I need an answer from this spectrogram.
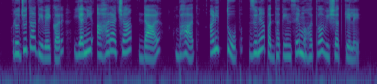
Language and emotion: Marathi, neutral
